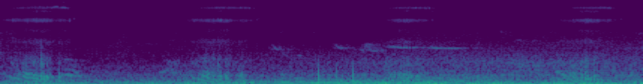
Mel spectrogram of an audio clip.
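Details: Bagheera, a pet cat, snoring and dreaming while asleep: soft low rumbling breaths rising in gentle swells roughly every two and a half seconds, with faint thin whistles in the background.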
